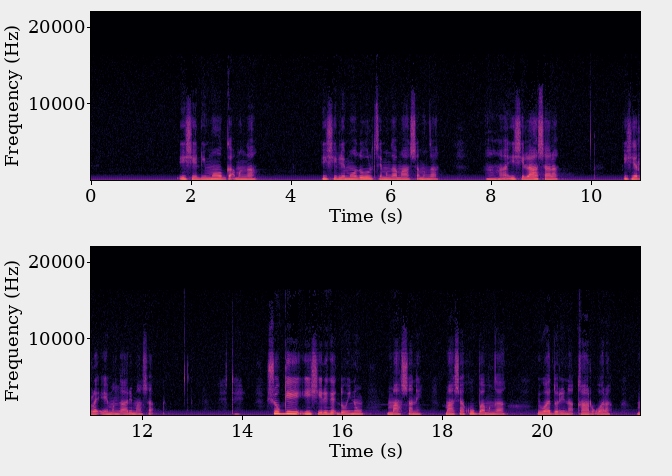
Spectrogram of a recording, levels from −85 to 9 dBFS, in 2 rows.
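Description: Speech recording with a video or display buzz running throughout: a 75 Hz field-rate buzz with hash above it, sitting roughly 30 dB below the speech, from a screen or video cable coupling into the audio. A spectrogram shows steady horizontal lines at 75 Hz and its harmonics continuing through pauses.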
